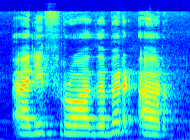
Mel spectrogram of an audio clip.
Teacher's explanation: रा जो है इसमें जो सामने वाले दांत हैं उनका जो ऊपर मसूड़े हैं उनके साथ ज़ुबान टच करती है तो रा अदा होता है।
